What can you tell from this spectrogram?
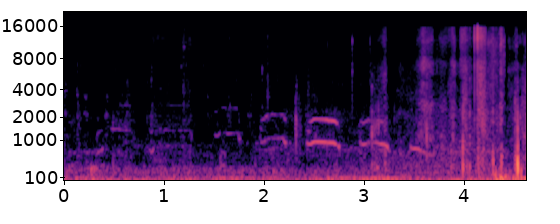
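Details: Puppies from a litter of six nursing on their mother GiGi give thin, high whimpering squeaks, several short rising-then-falling cries in quick succession over a steady low rumble, with rustling and handling noise toward the end.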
